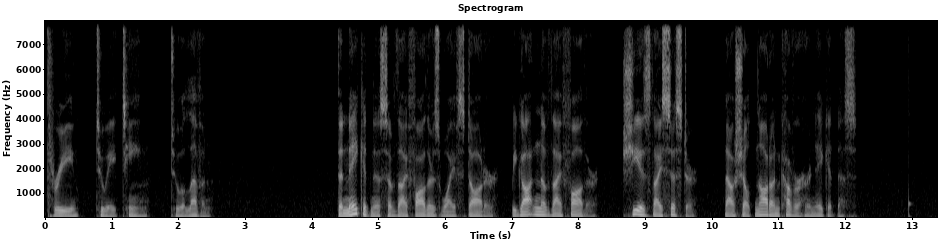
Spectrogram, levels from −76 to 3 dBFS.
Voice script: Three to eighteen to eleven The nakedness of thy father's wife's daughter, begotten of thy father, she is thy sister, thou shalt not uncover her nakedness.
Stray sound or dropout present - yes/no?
yes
